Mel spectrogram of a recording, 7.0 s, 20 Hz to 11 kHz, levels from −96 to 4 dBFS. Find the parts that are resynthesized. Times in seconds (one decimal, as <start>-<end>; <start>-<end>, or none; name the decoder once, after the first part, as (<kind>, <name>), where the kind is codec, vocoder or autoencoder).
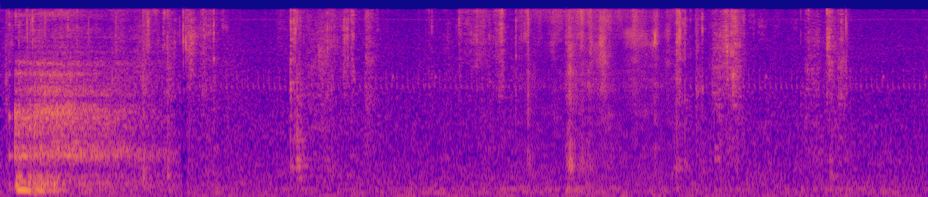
3.9-5.1 (vocoder, Vocos)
